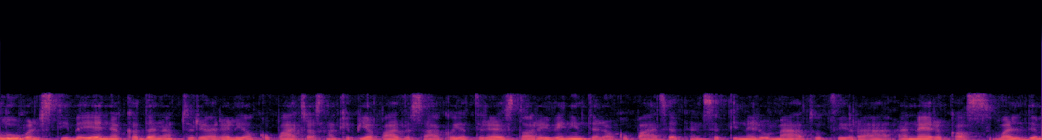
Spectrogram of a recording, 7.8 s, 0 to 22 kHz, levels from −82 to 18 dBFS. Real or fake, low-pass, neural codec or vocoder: fake; 7.2 kHz; codec, 16 kHz, 4.8 kbps, FACodec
